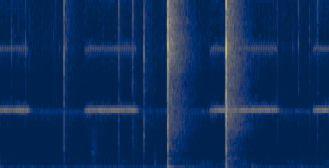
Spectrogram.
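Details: A cricket trilling at night by a campfire: brief high-pitched buzzing pulses, with two loud crackling snaps from the flames in the middle.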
